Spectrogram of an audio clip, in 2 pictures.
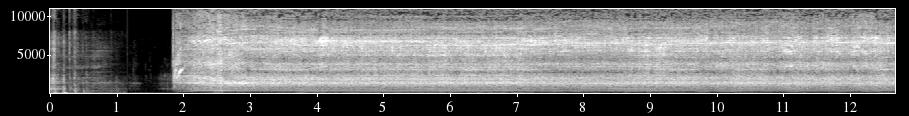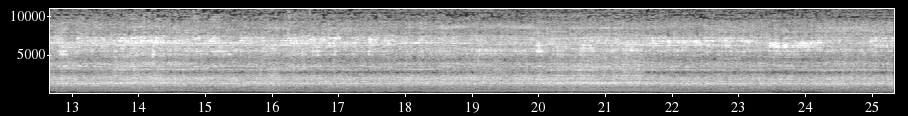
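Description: A power drill drills out an electric exhaust cutout on a 2015 Ford Mustang, a steady, high-pitched whine that starts after a short quiet moment and keeps running, close and continuous.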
